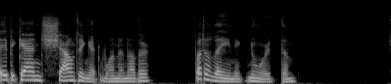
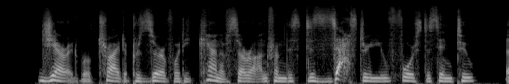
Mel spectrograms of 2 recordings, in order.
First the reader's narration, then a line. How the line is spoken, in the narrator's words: Elenia snarled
